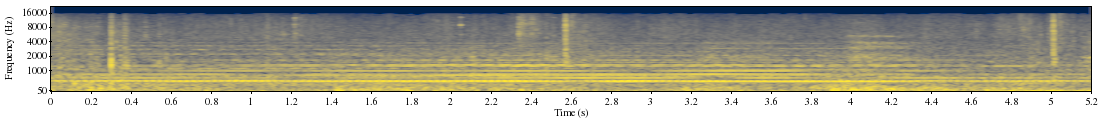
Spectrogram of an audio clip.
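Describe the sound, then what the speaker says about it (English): Steady rain pouring in Tomb Raider, a constant dense hiss with scattered droplet patter and a faint tonal hum underneath, no voices. "the rain is washing all that blood off from earlier"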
